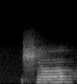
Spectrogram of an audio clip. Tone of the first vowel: high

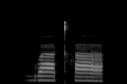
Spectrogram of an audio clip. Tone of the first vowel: low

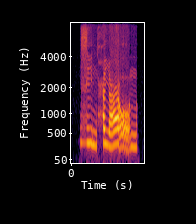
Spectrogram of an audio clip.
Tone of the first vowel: falling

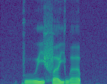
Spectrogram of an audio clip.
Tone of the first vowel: rising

